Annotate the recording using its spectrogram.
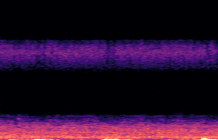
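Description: Quiet room noise with two soft, low thumps about half a second and a second in, from the arm moving close to the microphone.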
